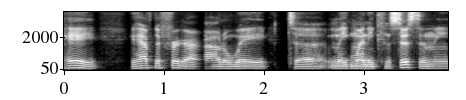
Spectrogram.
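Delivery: normal talking voice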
